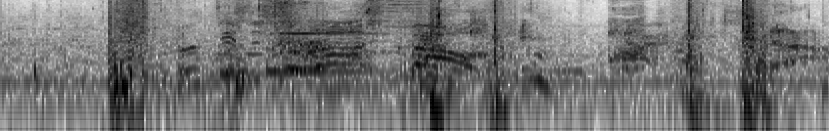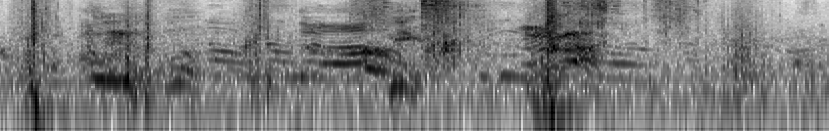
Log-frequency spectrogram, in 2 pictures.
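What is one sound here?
Men grunt and cry out while fighting.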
